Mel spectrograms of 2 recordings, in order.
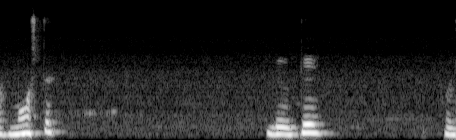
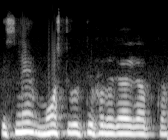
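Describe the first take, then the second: First: "most beautiful" drawn out very slowly, word by word; slow dictation. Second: Said in the usual way. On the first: Shown as a demonstration. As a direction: dictate it slowly while writing it on the board. (Board पर लिखते हुए बहुत धीरे-धीरे बोलना) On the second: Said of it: "most का क्या हो जाएगा".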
